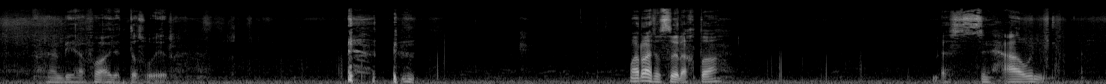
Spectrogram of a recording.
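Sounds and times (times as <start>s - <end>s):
person coughing: 3.4s - 4.2s.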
